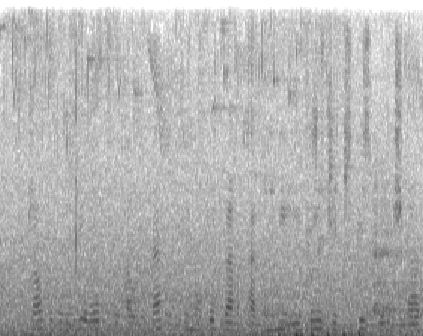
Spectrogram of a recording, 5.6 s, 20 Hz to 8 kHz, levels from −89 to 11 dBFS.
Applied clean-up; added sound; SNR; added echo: none; Chirp, tweet + Tap; -4 dB; none.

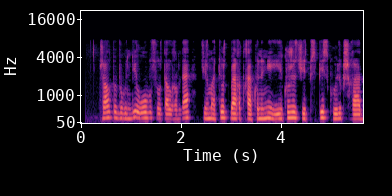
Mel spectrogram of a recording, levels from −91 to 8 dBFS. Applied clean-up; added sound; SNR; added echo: none; none; none; none.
